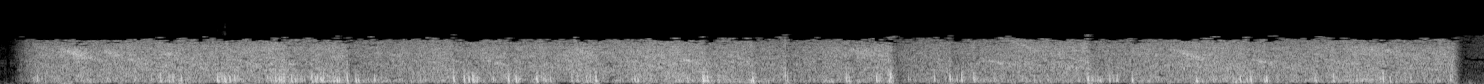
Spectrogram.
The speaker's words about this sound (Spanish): Esto pertenece a una tormenta solar, entonces. Exactamente, ahí está, pero son lo que se llamarían anomalías magnéticas que quedan plasmadas pues en ese tipo de grabaciones, ¿no?, de radioaficionados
